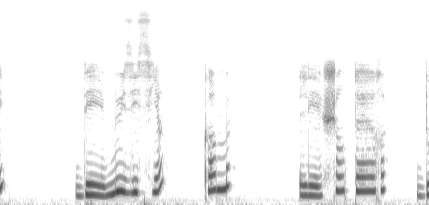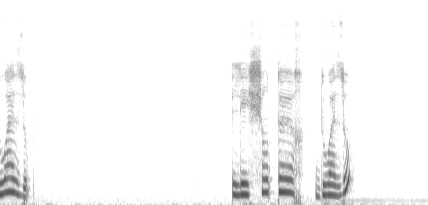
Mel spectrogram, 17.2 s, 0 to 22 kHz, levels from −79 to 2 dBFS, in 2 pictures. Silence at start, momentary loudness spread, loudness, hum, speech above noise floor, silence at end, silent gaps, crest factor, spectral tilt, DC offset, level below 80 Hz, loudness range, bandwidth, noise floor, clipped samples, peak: 0 s; 12 LU; -32 LUFS; none; 43 dB; 1.55 s; none; 16 dB; -6 dB/octave; under 0.1%; -66 dBFS; 5 LU; 17.5 kHz; -74 dBFS; under 0.1%; -18 dBFS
